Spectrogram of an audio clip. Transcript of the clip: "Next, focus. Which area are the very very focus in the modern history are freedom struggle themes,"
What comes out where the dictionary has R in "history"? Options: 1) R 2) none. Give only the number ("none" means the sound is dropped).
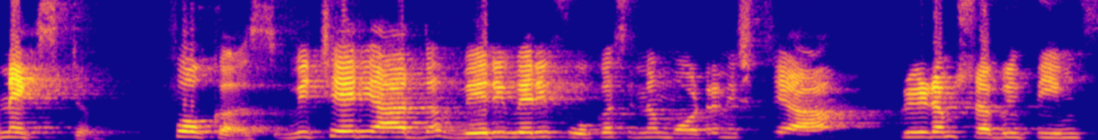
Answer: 2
